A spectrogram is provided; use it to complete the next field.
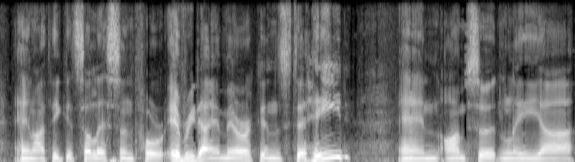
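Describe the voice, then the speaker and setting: A man at medium pitch with ordinary pitch variation, moderate in pace, on a very clean recording with a silent background. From Australia, Sydney. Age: 30s. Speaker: nonprofit founder, speaker. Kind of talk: interview.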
